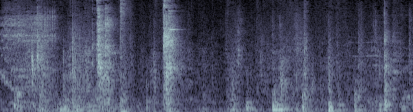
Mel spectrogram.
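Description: A key turns in a door lock to open a room in the former apartment of writer Georges Perec. Several metallic clicks, rattles and clunks of the lock mechanism come at irregular intervals.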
